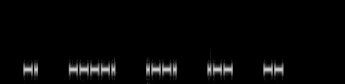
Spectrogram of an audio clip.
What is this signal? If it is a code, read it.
Morse code, heard as a keyed tone, about 46 wpm, spaced as for 21 wpm, 700 Hz. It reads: N9PWM
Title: USA Call Signs - 5 Characters - 4x Character Spacing - 45wpm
